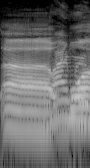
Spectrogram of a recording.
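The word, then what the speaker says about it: Wymer: Weimer like rhymes with Slimer?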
